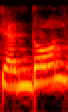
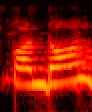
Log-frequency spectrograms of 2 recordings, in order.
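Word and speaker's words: condole: बहुत सारे बच्चे इसे कॉन्डोल बोलते हैं, क्योंकि सी के आगे ओ लगा है तो वो कॉन्डोल बोलते हैं। गलत प्रोनाउंस है बच्चों, कॉन्डोल नहीं होता है, कैंडोल होता है।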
